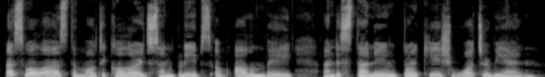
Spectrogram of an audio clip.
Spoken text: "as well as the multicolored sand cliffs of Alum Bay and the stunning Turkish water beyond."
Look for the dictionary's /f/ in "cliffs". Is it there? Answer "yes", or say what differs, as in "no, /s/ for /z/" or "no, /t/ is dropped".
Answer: no, /p/ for /f/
